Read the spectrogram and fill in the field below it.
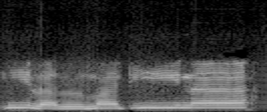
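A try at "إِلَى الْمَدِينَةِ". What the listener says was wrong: Jangan dipanjangkan. Ilal Madinah.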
